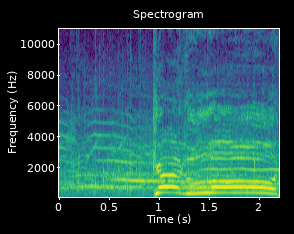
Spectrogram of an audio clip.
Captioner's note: crowd applauds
